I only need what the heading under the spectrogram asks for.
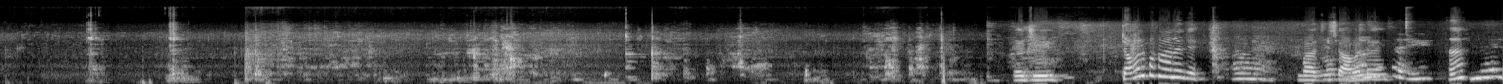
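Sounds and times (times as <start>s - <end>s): potatoes sizzling in oil: 0.0s - 15.0s
metal ladle scraping a pot: 2.6s - 10.9s.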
